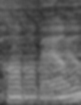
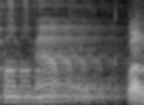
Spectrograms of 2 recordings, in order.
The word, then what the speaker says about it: Pommel: guilt on her eyes isn't her name supposed to be pronounced pomel yes see then the police showed up behind me then arrested Miss pommel on the spot then brought her back down I could have sworn that her name is pronounced pom well the first time like I like I keep saying the first time she pronounced she pronounced it it was pom she said slay out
